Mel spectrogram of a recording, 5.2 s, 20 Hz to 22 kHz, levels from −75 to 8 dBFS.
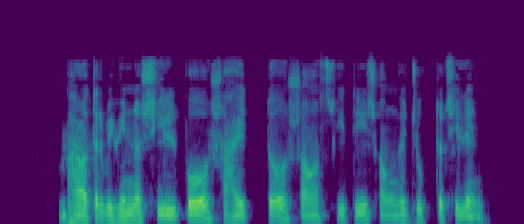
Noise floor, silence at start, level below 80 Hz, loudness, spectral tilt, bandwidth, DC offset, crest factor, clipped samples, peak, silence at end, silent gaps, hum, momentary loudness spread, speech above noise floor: -75 dBFS; 0.6 s; -50 dBFS; -19 LUFS; -5.5 dB/octave; 8 kHz; under 0.1%; 18 dB; under 0.1%; -2 dBFS; 0.4 s; none; none; 8 LU; 57 dB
